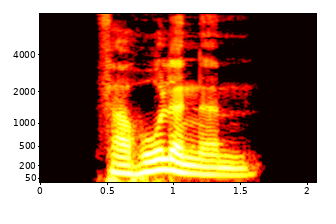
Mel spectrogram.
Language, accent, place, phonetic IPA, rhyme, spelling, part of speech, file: German, Germany, Berlin, [fɛɐ̯ˈhoːlənəm], -oːlənəm, verhohlenem, adjective, De-verhohlenem.ogg
- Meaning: strong dative masculine/neuter singular of verhohlen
